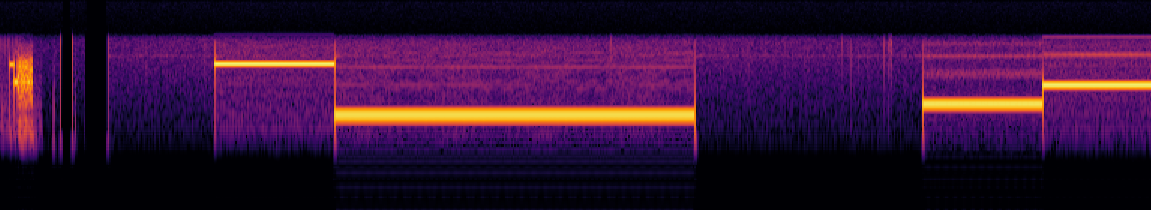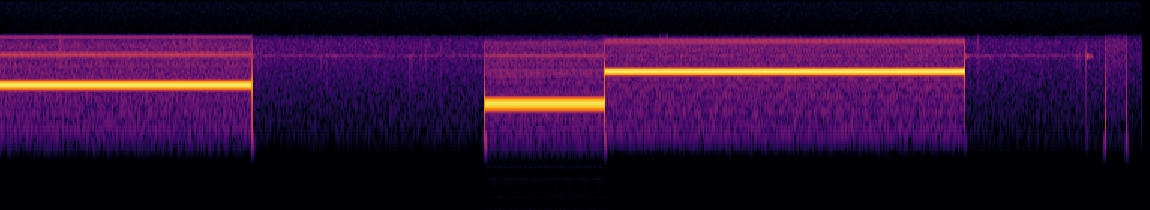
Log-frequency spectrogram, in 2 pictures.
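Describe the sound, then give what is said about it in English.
Dispatch radio pager alert tones paging a third-due station: three two-tone sets, each a short steady beep followed by a longer held tone at a different pitch, separated by silences. The tones are clean, loud and alone. “did you need a second set of third due tones? I'm going second page of Ridgeberry.”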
